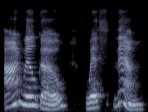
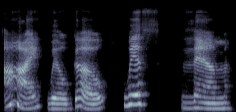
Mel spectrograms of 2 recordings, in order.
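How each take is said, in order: First: It is read at a faster pace. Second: It is read at a slower pace.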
